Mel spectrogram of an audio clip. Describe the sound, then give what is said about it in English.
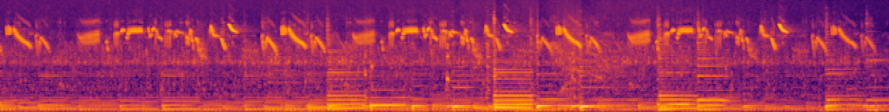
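Birds chirp and tweet in quick, repeated bursts throughout, bright and fairly prominent, layered over steady tonal music playing underneath. “Well, before there was more cowbell, there was more bird noises.”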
